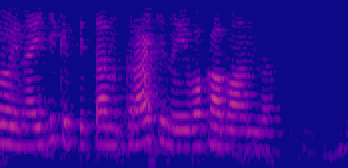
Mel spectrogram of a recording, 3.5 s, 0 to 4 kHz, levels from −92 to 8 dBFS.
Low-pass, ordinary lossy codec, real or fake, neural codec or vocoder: 3.6 kHz; MP3, 16 kbps; real; none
